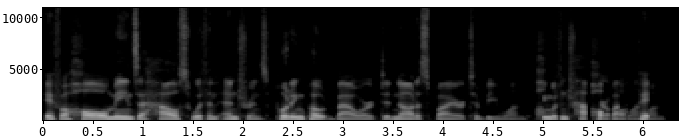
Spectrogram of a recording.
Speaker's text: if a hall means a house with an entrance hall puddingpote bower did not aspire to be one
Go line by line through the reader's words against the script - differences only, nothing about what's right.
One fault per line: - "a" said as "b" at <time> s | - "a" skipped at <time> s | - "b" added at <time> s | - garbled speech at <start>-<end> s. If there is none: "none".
- "hall" skipped at 2.3 s
- garbled speech at 4.9-6.2 s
